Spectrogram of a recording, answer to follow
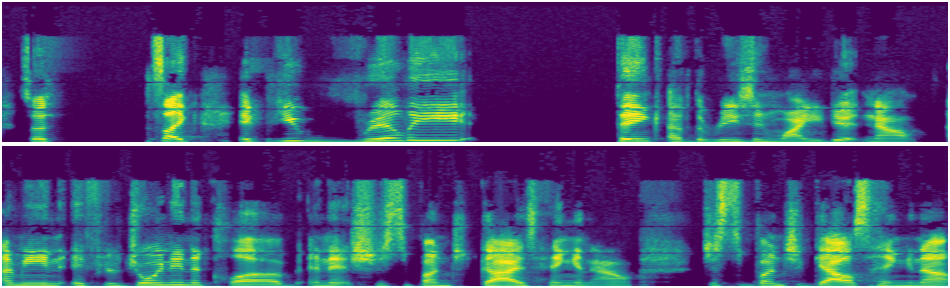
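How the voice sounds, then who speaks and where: A woman with a Texan accent speaks at a medium pitch with lively intonation. The sound is dry and close with no echo, over a quiet background. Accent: Texan American. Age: 20s. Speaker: college student and podcaster. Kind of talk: casual interview chat.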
